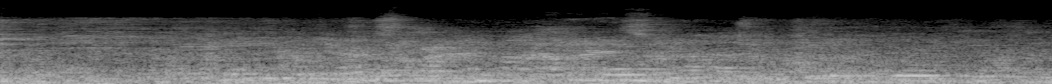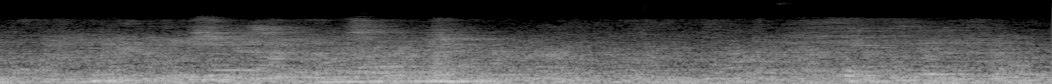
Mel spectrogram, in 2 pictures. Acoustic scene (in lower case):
crowded indoor space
